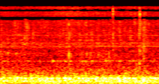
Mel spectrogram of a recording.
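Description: Pot of rice boiling in water, bubbling steadily, with a few faint light clicks.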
